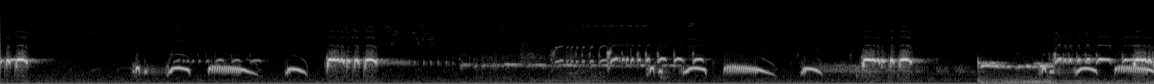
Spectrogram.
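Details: Lure recording of an active local zebra dove meant to make rival birds call back: scattered cooing phrases mixed with deeper, drooping notes from another dove, and brief faint rumbling near the end.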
